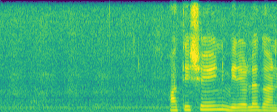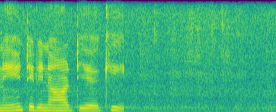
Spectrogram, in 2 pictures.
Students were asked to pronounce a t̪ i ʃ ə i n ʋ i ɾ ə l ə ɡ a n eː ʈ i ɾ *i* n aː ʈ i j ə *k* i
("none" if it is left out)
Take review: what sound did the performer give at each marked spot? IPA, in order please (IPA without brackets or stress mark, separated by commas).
i, k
